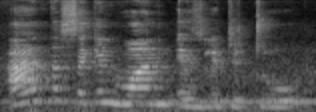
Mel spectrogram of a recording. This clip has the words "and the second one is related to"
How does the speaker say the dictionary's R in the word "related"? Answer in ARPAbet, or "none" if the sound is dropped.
L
